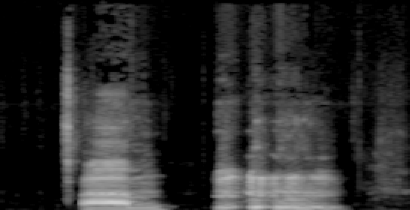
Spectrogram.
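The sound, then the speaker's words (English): A fairly loud cough in two parts: a short voiced, grunting burst followed by a rougher, raspy hack, with no talking around it. “Pardon that cough.”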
